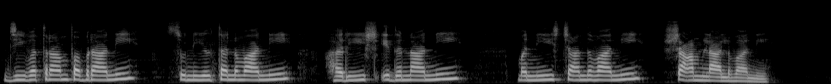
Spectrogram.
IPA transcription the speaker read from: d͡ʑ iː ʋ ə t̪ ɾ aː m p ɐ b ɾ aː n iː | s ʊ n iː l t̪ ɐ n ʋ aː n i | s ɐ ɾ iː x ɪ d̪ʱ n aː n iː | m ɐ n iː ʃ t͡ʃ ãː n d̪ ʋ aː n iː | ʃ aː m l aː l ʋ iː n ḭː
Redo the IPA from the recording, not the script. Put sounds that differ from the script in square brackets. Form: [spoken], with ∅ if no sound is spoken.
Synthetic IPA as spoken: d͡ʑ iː ʋ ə t̪ ɾ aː m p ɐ b ɾ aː n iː | s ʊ n iː l t̪ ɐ n ʋ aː n i | [h] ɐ ɾ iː [ʃ] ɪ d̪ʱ n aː n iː | m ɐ n iː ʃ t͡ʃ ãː n d̪ ʋ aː n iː | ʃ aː m l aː l ʋ [aː] n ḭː

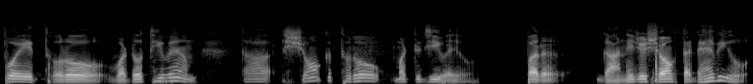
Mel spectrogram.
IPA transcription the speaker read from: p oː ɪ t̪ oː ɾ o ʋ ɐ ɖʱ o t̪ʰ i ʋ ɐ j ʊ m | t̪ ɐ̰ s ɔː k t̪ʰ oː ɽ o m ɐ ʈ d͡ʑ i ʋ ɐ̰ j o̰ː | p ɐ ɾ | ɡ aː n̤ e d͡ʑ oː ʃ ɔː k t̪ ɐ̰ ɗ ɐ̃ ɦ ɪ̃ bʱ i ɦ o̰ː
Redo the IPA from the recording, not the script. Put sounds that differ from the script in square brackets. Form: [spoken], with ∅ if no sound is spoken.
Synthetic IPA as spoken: p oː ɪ [t̪ʰ] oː ɾ o ʋ ɐ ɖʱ o t̪ʰ i ʋ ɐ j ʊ m | t̪ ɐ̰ [ʃ] ɔː k t̪ʰ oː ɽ o m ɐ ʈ d͡ʑ i ʋ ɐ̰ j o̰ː | p ɐ ɾ | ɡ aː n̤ e d͡ʑ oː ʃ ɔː k t̪ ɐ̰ ɗ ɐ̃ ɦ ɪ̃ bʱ i ɦ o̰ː

